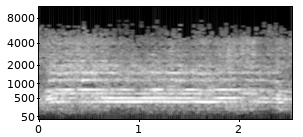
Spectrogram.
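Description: A moving passenger train, the limited, gives a steady, loud rumble on the rails, with sustained horn-like tones holding throughout. No one speaks.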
